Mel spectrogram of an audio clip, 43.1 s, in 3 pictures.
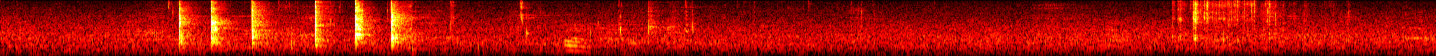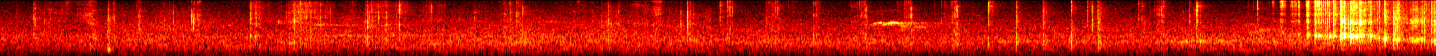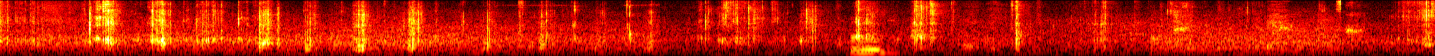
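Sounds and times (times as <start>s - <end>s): loud crunching bite: 11.7s - 13.1s, 14.7s - 18.8s, 20.4s - 24.4s, 25.0s - 41.4s, 42.6s - 43.0s
crunchy chewing of crackling: 11.7s - 13.6s, 14.6s - 43.0s.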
